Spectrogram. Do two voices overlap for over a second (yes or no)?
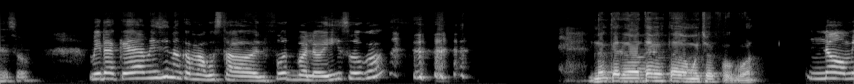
no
